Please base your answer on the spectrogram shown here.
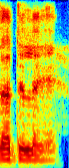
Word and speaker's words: Adelaide: Yes, it is Adelaide. Adelaide, perfect. More similar to Spanish pronunciation.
